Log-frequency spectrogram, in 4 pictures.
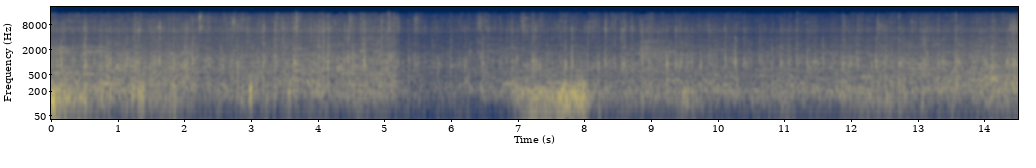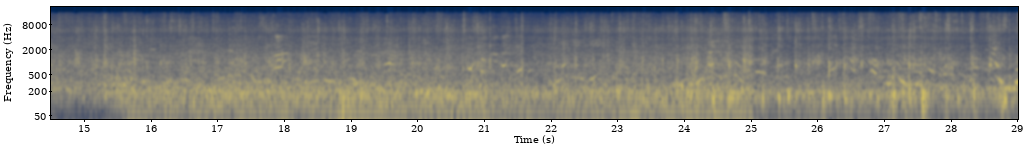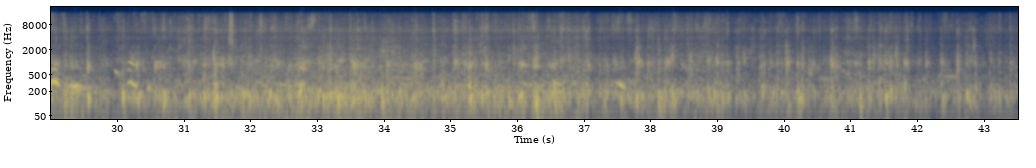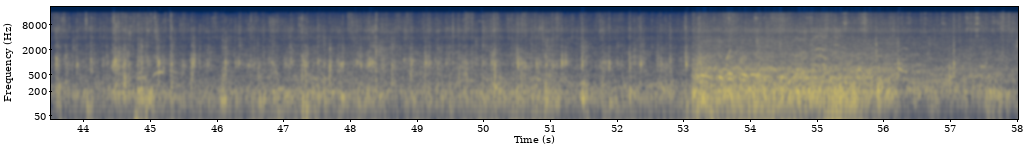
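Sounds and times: people talking: 0.0 - 2.5, 3.4 - 5.2, 6.2 - 43.4, 53.0 - 58.0
hooves clip-clopping on pavement: 0.0 - 58.0.

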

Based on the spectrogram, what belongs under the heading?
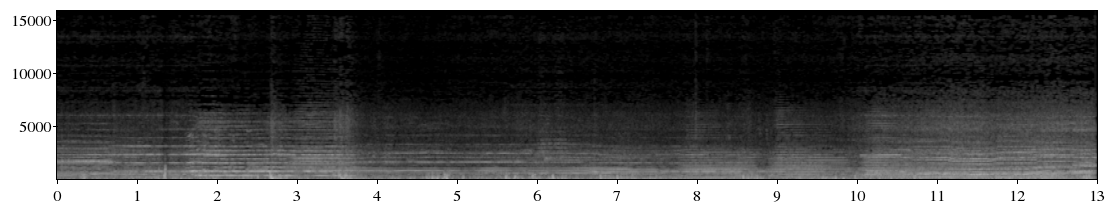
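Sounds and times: brass band sustained chords: 0.0 - 13.0
drum hits: 2.6 - 4.0.

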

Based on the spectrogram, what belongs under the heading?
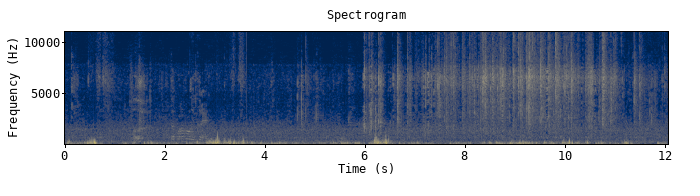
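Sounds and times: snack packets crinkling: 6.0 - 12.0.

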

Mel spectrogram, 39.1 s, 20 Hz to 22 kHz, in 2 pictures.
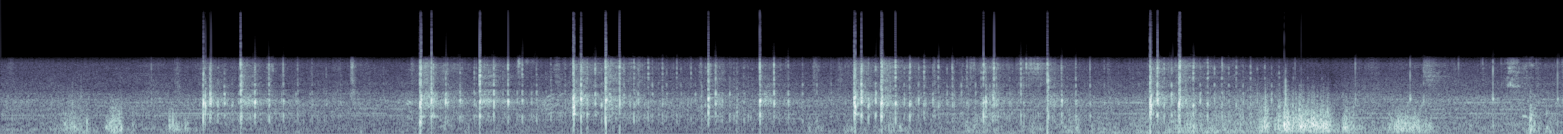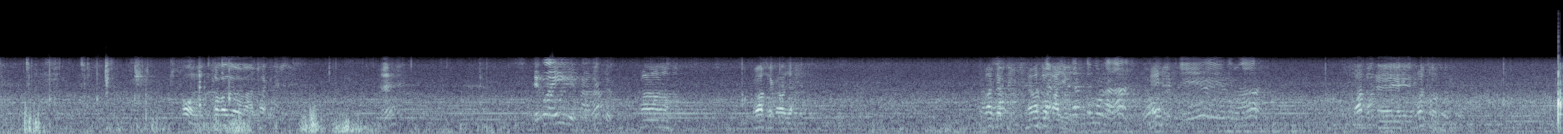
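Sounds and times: ball cracking off racket and wall: 2.5 - 4.5, 5.1 - 13.7, 14.3 - 16.2.

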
